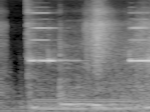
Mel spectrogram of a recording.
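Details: Microwave oven after replacing the burnt mica waveguide cover that caused arcing and burning noise: steady low hum with a faint fan whir, no crackling or sparks, now running normally.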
